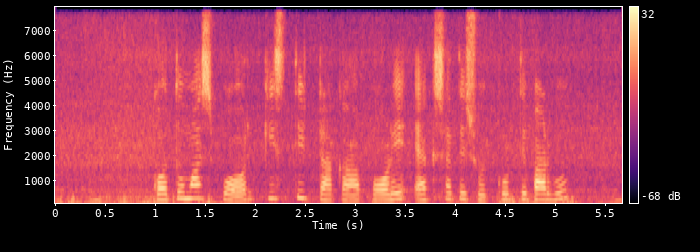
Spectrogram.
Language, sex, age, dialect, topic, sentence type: Bengali, female, 36-40, Standard Colloquial, banking, question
